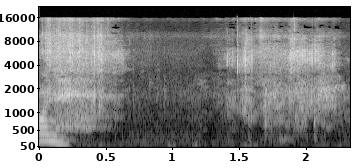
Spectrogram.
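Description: Rustling and crunching of dry brush, twigs and fallen leaves being pushed through by hand, in two short stretches, the second louder and coming about a second and a half in.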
